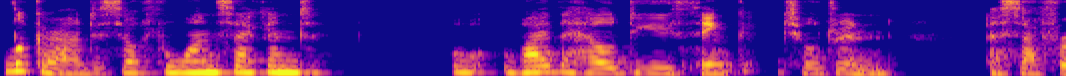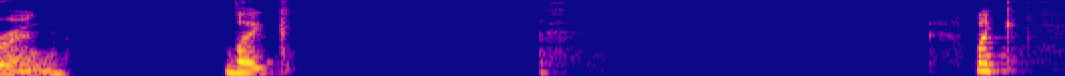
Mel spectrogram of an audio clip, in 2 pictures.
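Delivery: voice strained from holding back tears. Speaking to viewers about world events, holding back tears. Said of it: "I'm just trying not to cry".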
